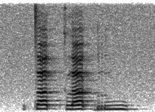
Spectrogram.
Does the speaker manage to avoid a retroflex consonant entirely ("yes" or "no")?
yes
